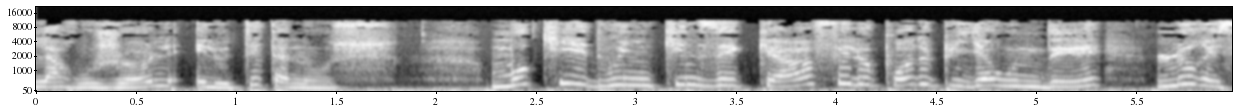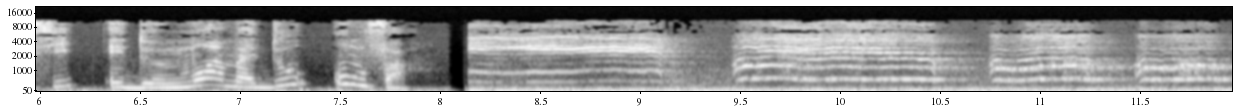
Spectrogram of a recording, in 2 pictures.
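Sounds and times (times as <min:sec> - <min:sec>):
speech: 0:00.0 - 0:07.9
low hum: 0:00.0 - 0:11.9
4-month-old baby crying while receiving a polio vaccine: 0:08.2 - 0:11.9.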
